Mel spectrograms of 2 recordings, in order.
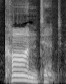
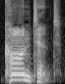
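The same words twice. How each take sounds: First: The stress is on the first syllable. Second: The stress is on the first syllable.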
